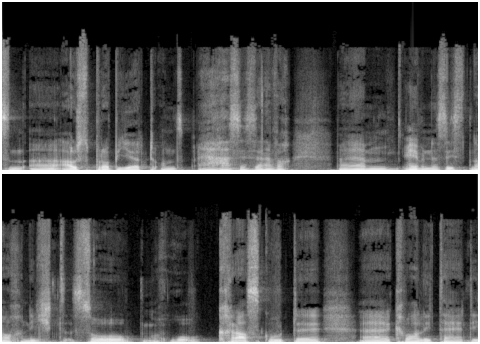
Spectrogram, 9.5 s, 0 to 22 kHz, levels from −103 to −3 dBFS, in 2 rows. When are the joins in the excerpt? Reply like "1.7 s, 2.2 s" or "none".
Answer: none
